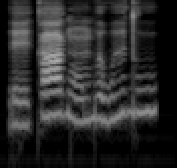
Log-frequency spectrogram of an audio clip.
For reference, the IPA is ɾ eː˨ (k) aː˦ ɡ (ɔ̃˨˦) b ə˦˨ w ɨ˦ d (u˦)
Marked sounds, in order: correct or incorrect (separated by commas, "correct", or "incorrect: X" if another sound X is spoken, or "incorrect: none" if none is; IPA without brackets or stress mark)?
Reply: correct, correct, correct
